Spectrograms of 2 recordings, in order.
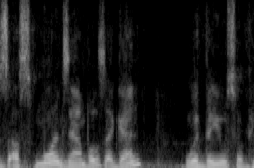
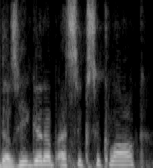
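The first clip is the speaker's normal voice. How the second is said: rising questioning tune on o'clock; 7 semitones higher than usual. English lesson reading a yes-no question: rising intonation on 'o'clock'. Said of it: "في نهاية السؤال يكون فيه rising intonation".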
